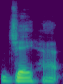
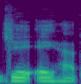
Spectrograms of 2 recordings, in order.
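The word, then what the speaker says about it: J.A. Happ: So today they did a trade for J Hap, and it's pronounced J Hap, not J A Hap, like some people think it is.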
